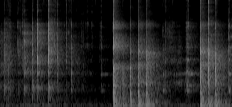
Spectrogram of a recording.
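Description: A spoon tapping and scraping against a mixing bowl as thick cake batter is scraped out into a cake pan: a rapid series of sharp taps, with a short lull about halfway through.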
